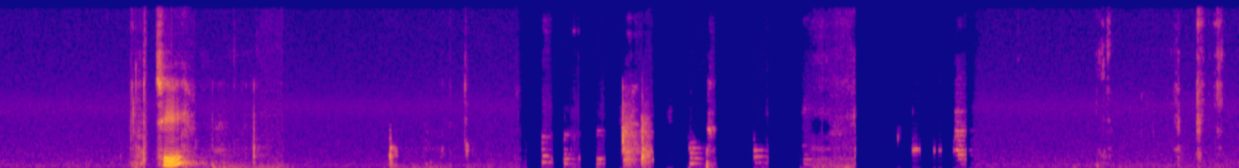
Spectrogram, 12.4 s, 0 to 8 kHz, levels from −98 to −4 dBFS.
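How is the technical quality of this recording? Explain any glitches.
The recording has four problems: a constant buzz underneath, and a stretch from about 5.3 to 9.7 s where echo cancellation on a call disrupts both the speech and the room sound. The audio also stops at 8 kHz, which is normal for call microphone processing and is not a fault.

Mains buzz runs through the whole clip, based on 60 Hz. Sharp switching spikes, such as those from a dimmer, rectifier or unshielded cable, spread harmonics well up the spectrum. They sit about 35 dB below the speech as a steady, raspy buzz.

Speech suppressed in double talk occurs between 5.27 and 7.1 s. It is likely caused by the echo canceller hearing both parties at once and turning everything down. The talker's voice drops sharply, by roughly 40 dB at worst, for about 150 ms in total.

The other side's voice leaks through from 5.41 to 9.69 s. 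Sound from the far end, likely played on the talker's loudspeaker, was not fully removed from the microphone. A second, weaker voice can be heard roughly 25 dB below the main speech.

The background is gated by the echo canceller between 5.81 and 9.08 s. While the loudspeaker was active, the canceller clamped the microphone, so the room tone drops out by about 37 dB at its deepest. These dips add up to roughly a second, and the room tone returns each time the canceller releases.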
